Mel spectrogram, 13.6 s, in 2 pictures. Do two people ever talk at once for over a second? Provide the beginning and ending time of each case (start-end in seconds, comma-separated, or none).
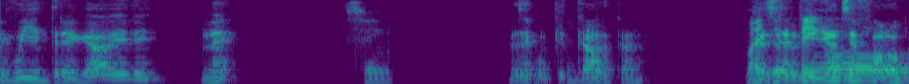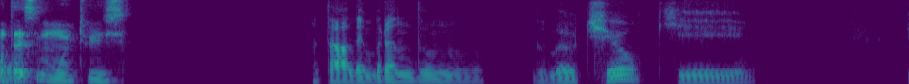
5.6-6.9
